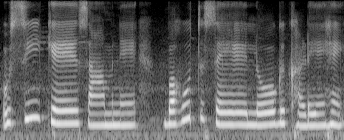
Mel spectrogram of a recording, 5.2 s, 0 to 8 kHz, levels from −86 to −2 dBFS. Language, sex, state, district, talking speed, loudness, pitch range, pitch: Hindi, female, Madhya Pradesh, Dhar, 95 wpm, -16 LUFS, 220-250 Hz, 230 Hz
